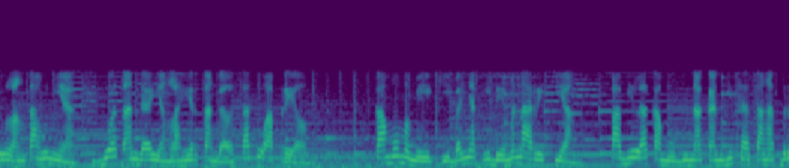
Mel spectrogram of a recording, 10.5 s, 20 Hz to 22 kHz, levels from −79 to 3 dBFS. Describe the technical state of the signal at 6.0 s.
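At 6.0 s the signal is intact, with no dropout, clipping, distortion or other fault present at that moment.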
